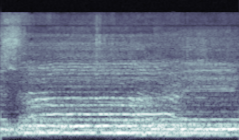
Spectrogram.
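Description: A group of people singing together in chorus, holding one long note for about a second and a half before moving on.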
